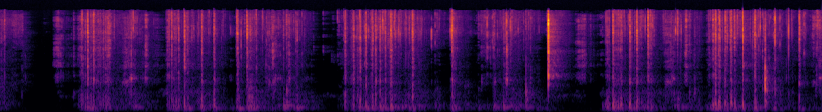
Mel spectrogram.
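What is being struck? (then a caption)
Bar of soap. A utility-knife blade scrapes and shaves the face of a solid, rounded green soap bar held in the hand. Dry, crunchy, bright scraping strokes come in bursts separated by short pauses.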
